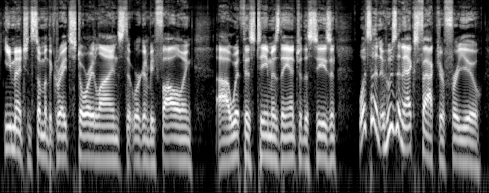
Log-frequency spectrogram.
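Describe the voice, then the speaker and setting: Lowish-voiced male co-host, dry sound. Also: very animated, brisk, pushed and bright, no room sound. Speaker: sports radio co-host. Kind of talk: casual sports talk. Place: dry radio studio.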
